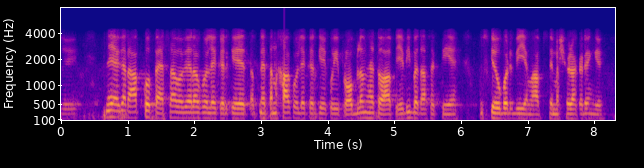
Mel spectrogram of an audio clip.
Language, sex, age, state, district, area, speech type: Urdu, male, 18-30, Bihar, Darbhanga, urban, conversation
